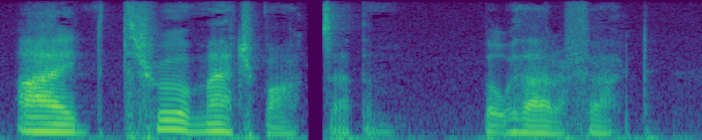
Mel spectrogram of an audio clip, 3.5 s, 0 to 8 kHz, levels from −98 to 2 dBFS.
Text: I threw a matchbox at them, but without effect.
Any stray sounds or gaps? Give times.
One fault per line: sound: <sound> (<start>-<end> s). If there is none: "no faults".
sound: dropout (1.5-1.6 s)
